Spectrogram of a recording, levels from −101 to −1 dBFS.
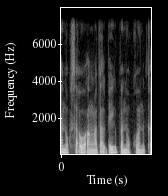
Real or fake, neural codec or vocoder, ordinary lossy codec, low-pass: real; none; none; 7.2 kHz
